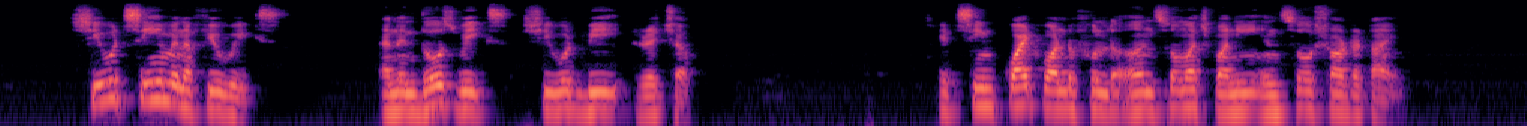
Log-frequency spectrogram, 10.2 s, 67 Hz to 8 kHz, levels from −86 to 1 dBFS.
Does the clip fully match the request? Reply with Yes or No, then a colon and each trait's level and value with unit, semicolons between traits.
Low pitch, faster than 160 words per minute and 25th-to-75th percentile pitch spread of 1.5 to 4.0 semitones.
Yes: low, 125 Hz; average, 175 wpm; average, 2.7 semitones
